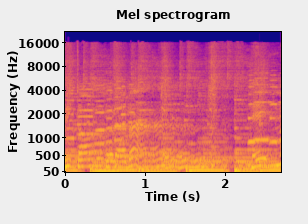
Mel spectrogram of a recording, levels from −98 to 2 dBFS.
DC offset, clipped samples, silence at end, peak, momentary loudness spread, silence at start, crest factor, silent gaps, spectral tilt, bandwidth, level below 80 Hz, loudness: under 0.1%; under 0.1%; 0 s; 0 dBFS; 4 LU; 0 s; 10 dB; none; -5 dB/octave; 17 kHz; -18 dBFS; -12 LUFS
